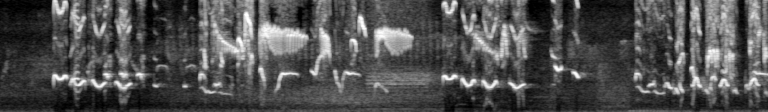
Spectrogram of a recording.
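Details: Orange-headed thrush on a mountain slope, its song meant to provoke other birds into singing; clusters of sharp V-shaped whistled notes repeated in quick groups, broken by softer gaps and scratchy chatter.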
